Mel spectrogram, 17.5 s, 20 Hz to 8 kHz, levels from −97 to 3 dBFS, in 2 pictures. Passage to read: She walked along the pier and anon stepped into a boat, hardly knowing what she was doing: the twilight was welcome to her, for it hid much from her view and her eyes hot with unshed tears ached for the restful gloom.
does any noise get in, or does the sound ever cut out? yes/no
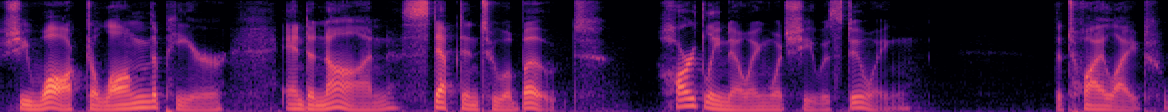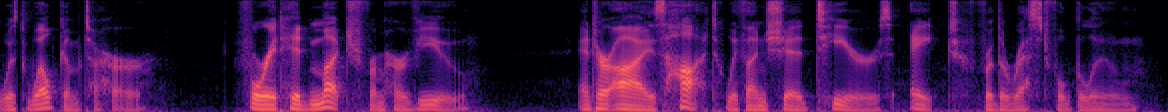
yes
